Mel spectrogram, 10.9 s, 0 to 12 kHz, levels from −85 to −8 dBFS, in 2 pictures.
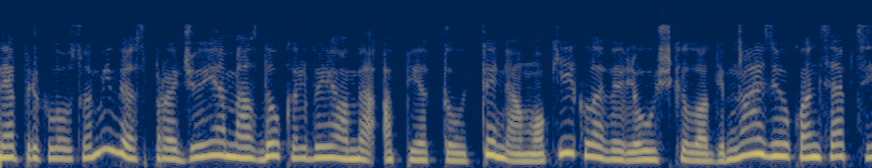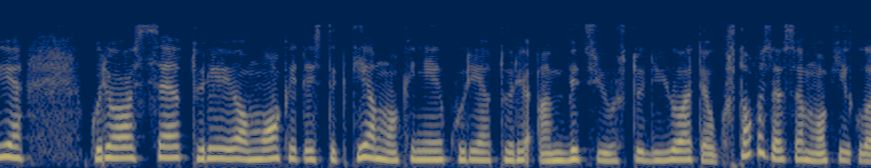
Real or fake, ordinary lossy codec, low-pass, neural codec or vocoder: fake; Opus, 32 kbps; 7.2 kHz; codec, 16 kHz, 4 kbps, FreqCodec, larger model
